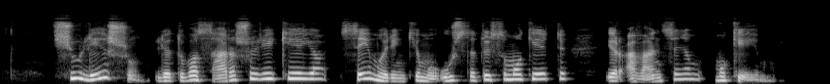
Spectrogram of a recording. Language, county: Lithuanian, Vilnius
